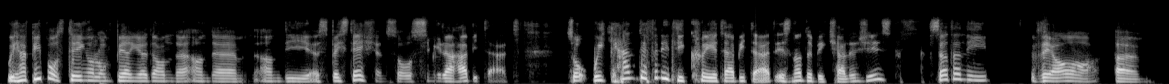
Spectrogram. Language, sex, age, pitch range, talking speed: English, male, 40-59, 130-170 Hz, 170 wpm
